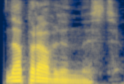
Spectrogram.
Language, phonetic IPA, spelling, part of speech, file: Russian, [nɐˈpravlʲɪn(ː)əsʲtʲ], направленность, noun, Ru-направленность.ogg
- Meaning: 1. direction, orientation 2. trend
